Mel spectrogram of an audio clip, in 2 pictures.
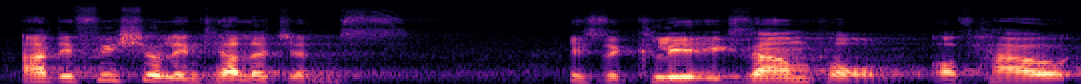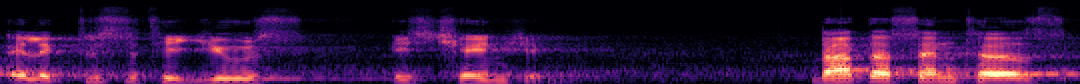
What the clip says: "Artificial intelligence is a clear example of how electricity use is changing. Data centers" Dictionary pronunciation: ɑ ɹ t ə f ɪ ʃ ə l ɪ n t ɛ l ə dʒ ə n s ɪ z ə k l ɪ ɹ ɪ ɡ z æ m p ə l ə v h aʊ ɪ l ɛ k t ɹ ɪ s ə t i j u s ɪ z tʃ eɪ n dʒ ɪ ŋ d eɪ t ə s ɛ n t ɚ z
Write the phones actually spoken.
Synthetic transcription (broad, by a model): ɑ t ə f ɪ ʃ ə l ɪ n t ɛ l ə dʒ ə n s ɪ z ə k l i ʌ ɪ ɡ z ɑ m p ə l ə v h aʊ ɪ l ɛ k t ɹ ɪ s ə t i j u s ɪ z tʃ eɪ n dʒ ɪ ŋ d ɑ t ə s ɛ n t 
